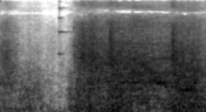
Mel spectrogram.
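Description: A fireball bursts with a loud whoosh.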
